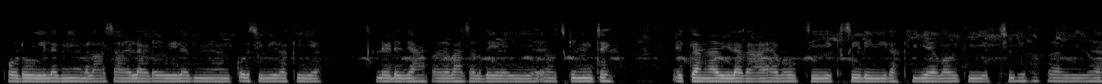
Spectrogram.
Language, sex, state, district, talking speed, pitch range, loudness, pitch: Hindi, male, Chhattisgarh, Kabirdham, 205 wpm, 140-145 Hz, -34 LUFS, 145 Hz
